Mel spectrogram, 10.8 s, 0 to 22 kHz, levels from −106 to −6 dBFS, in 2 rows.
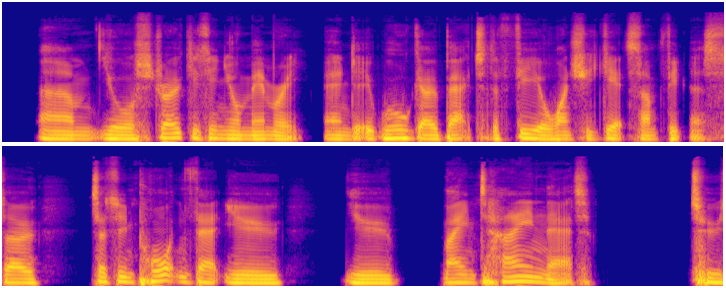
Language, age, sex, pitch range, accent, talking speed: English, 40-59, male, 105-135 Hz, Australian, 165 wpm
